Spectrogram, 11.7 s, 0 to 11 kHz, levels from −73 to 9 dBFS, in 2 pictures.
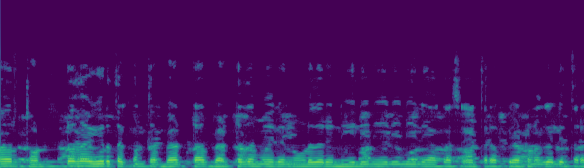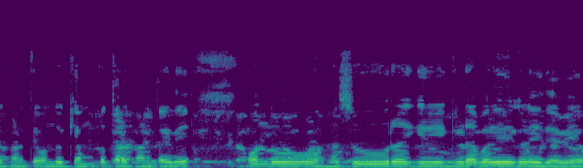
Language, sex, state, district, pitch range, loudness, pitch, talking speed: Kannada, male, Karnataka, Bijapur, 135-145 Hz, -15 LUFS, 140 Hz, 120 wpm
